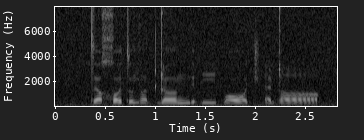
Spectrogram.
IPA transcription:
t ə χ ʊ t ʊ j ʌː t ɖ ʌː ŋ ɪ ʔ iː ɓ ɔː t͡ʃʼ æ ʈ ɑ

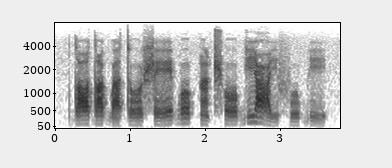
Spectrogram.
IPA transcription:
dˤ u˧ dˤ i˧ ɡʷ a˨ t oː˧ ʂ eː˨˦ b o˦ k ɐ̃˧ ʈ͡ʂʰ o˧ ɡ iː˦ ʕ i˨ f u˧ b i˦˨

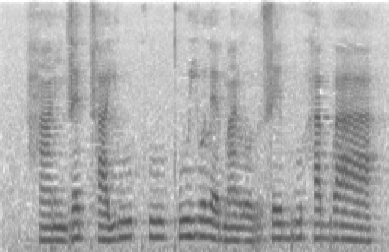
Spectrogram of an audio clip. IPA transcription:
h ã˨ ɾ ĩ˨ d ɛ˦ tʰ a˨ j uː˦ kʰ uː˦ kʼ uː˦ j ʊ˦ l ɛ˨ b ã˨ l o˨ r s e˦ b u˦ h a˦ ɡʷ aː˦˨

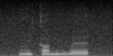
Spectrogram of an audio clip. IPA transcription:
l i˦ k ã˦ n i˧ w ɛ˦

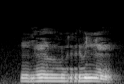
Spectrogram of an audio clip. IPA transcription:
ŋ ɡ ẽ lː u r ɯ ɲ ẽ

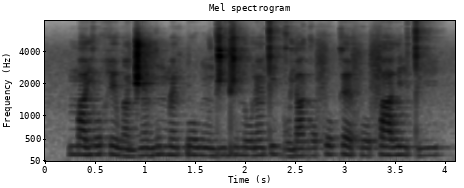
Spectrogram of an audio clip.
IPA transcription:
m a˦ j o˦ h e˦˨ w ã˨ d͡ʒ ɛ̃˧ ɡ ũ˦ m ɛ̃˦ k͡p o˦ w ũ˧ d i˧ d i˦ n o˧ ɾ ɛ̃˦ t i˦˨ ɡ o˨ j a˨˦ ɡ ɔ˧ f o˦ k ɛ˦˨ f o˧ f a˦ l i˦˨ t i˨˦

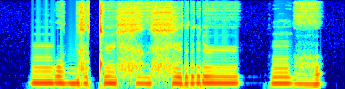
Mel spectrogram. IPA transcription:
m u ɡʲ ɔ t y xʲ ṳ xʲ ɘ r y | ŋ ə̤

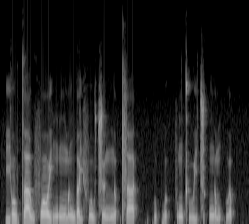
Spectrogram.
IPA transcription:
j o˥ w t̪ aː˨˥ w f ɔː˧ j ŋ ʊ˨ ŋ m ɐ˨˥ ŋ w ɐ˨˩ j f o˨˥ w t͡s ɵ˨˩ n n̪ ɐ˧ p̚ t͡s aː˨ k̚ | kʷ ɐ˨˥ p̚ w ʊ˨ k̚ f ʊ˧ ŋ t̪ʰ uː˨˧ j t͡s ʊ˨ k̚ ŋ ɐ˨˩ m kʷ ɐ˨˥ p̚

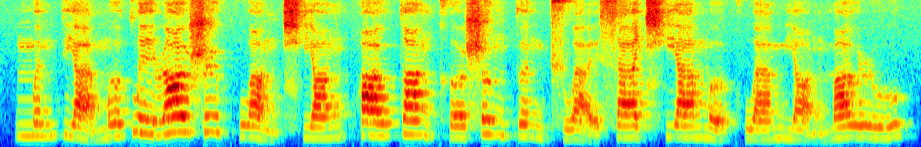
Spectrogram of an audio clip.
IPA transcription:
m ə˧˥ n t̪ j ä̰˨˩ m ɤ˧˥ t̪ w e˧ ɪ̯ ɻ ɑ˥ ʊ̯ ʂ ɻ̩˥ pʰ w ɑ̰˨˩ ŋ t͡ɕʰ j ɑ˧˥ ŋ pʰ ɑ˥ ʊ̯ t̪ ɑ˥˩ ŋ kʰ ɤ˧˥ ʂ ɤ˥˧ ŋ t̪ ə˥˩ n ʈ͡ʂ w a̰˨˩ ɪ̯ s ä˥ t͡ɕʰ j ä˥ m ɤ̰˨˩ kʰ w ä˧˥ m j ɑ̰˨˩ ŋ m ɑ˥ ʊ̯ ɻ u˧˥

